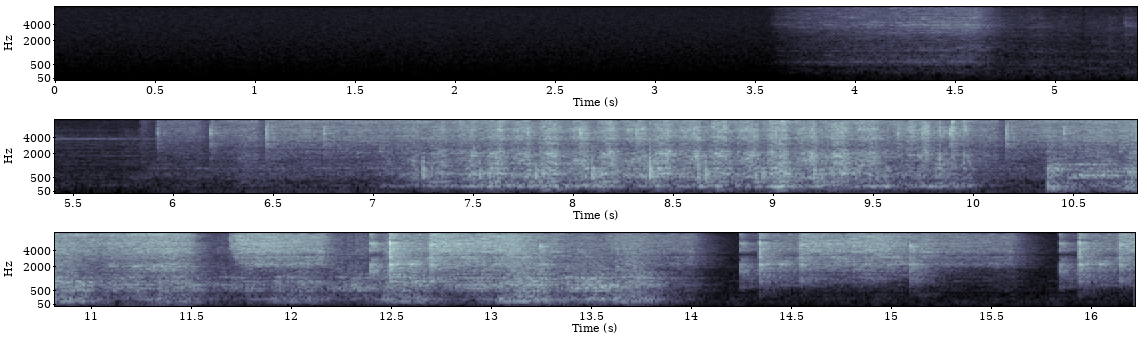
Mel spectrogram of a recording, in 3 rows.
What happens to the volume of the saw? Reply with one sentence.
The loudness of the saw goes down, then up.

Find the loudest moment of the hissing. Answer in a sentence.
The loudest moment of the hissing is at 13 seconds.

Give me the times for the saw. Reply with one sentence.
You can hear the saw from 7.0 to 14.0 s.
